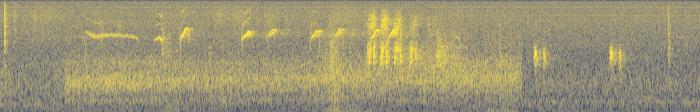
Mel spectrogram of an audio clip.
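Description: Small birds chirping: a run of short, high, upward-slurred chirps in the first half, then a few short scratchy calls, over a faint steady hiss that stops about two-thirds of the way through.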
